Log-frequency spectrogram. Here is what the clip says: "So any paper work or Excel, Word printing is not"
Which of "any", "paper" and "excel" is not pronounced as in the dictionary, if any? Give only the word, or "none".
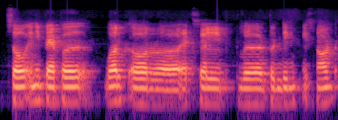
none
